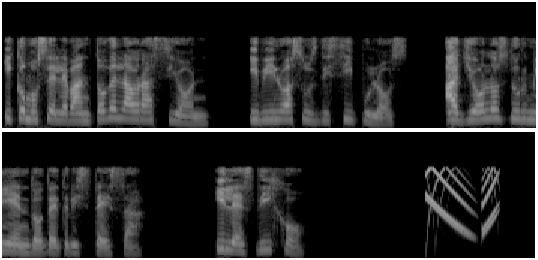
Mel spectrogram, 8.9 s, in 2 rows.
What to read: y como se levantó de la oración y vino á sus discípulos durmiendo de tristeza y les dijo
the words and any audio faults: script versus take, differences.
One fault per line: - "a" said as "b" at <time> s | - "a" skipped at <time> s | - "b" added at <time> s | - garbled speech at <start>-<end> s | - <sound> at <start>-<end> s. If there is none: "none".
- "hallólos" added at 3.7 s
- chirp at 8.0-8.6 s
